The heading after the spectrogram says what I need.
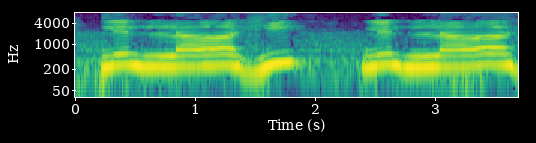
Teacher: اقصی حلق، یعنی حلق کا وہ حصہ جو سینے کی جانب ہے، جہاں ہمیں ایک گھڑا سا محسوس ہوتا ہے، اقصی حلق کہلاتا ہے. تو ہم نے اس ہا کو اقصی حلق سے ادا کرنا ہے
